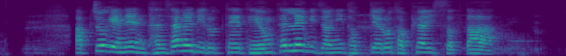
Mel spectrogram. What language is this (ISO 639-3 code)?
kor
